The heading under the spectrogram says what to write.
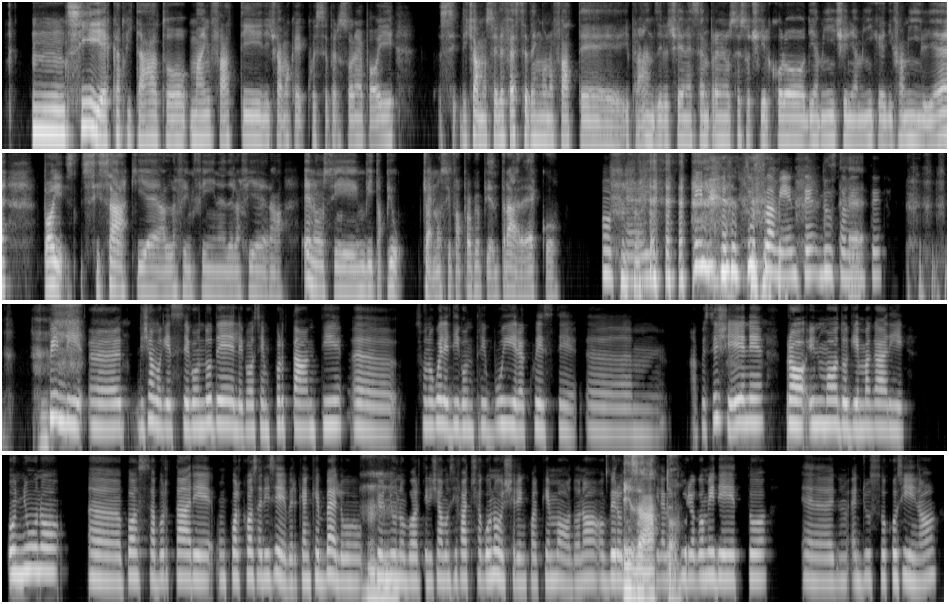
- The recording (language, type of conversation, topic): Italian, podcast, Che cosa rende speciale per te una cena di quartiere?
- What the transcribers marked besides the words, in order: tapping; laughing while speaking: "quindi giustamente"; "cioè" said as "ceh"; "proprio" said as "propio"; chuckle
